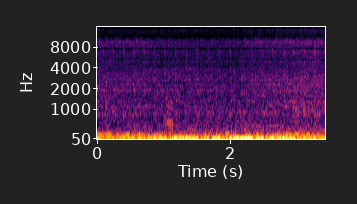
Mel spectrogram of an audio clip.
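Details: 1987 Pontiac Firebird Formula, rebuilt 350/383 stroker, 163,000 miles: deep, steady, slightly lumpy idle with lifters ticking, no knocks or squeals; rough running fixed via mass airflow sensor and timing.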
